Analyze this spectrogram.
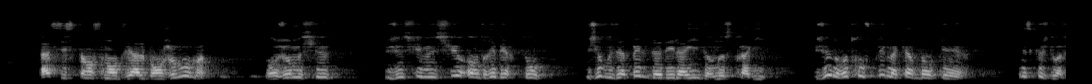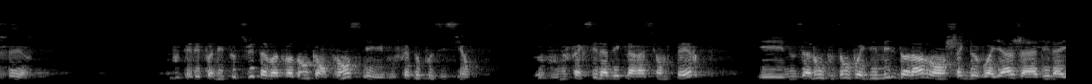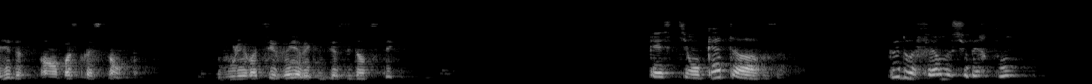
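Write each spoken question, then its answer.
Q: Que doit faire monsieur Berton ?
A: Téléphoner tout de suite à sa banque en France pour faire opposition, puis faxer la déclaration de perte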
